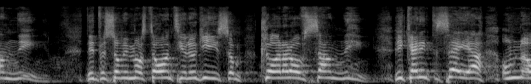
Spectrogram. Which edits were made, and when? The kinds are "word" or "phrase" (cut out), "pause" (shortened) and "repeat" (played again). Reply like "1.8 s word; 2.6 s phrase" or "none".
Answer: 1.0 s word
